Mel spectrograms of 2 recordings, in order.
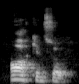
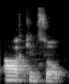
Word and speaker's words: Arkansas: the the guardian has given Trump uh Aransas Arkansas as it's nown it I am I pronouncing it wrong I'm sorry no Arkansas that's how it's pronounced oh okay see when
